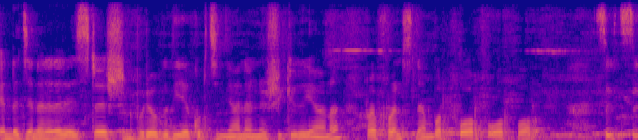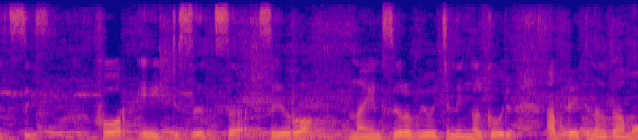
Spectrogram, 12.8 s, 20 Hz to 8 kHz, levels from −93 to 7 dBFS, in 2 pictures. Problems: none marked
